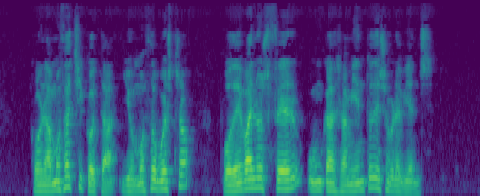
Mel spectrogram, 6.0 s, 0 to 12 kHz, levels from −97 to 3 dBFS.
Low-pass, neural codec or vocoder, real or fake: 10.8 kHz; none; real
